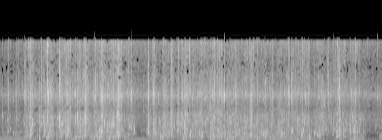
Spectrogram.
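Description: Toy trucks, including a bulldozer, being washed in water: steady splashing and trickling close by, running beneath a person talking almost the whole time.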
